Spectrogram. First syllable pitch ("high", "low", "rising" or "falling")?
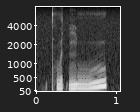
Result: low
